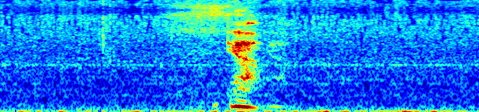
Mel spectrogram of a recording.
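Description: A young woman answers briefly and quietly.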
